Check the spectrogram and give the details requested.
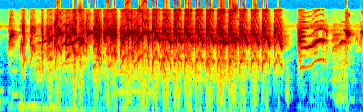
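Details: Sunbird song for luring birds into song: a sustained fast series of high, looping chirps lasting over two seconds, followed after a pause by a couple of sliding whistled notes.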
